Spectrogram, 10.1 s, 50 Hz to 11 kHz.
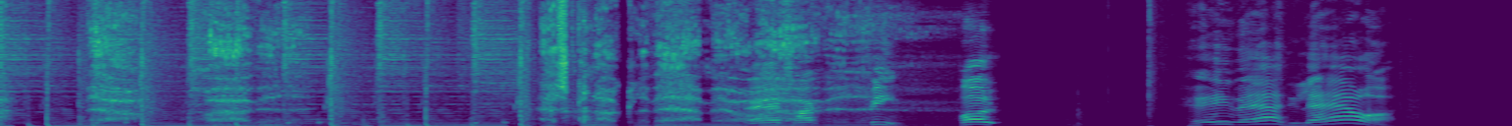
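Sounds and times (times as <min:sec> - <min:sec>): man's wordless exclamations: 0:04.9 - 0:06.7.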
